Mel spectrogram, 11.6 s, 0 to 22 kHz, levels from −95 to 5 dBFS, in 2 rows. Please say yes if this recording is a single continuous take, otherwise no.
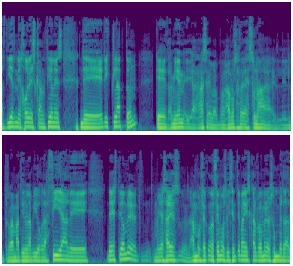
yes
